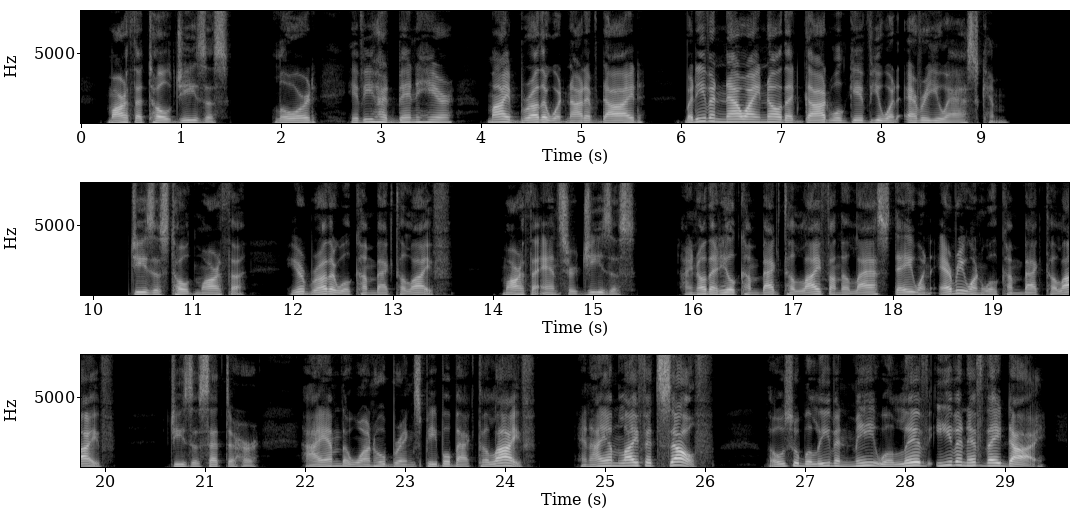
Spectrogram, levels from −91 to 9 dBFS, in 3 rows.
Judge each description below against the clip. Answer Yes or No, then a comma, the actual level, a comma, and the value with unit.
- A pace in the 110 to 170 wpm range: No, average, 185 wpm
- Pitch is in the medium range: Yes, medium, 150 Hz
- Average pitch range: Yes, average, 3.7 semitones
